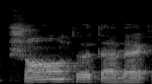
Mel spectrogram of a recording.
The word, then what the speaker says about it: chante avec: Now, here, chante is a verb in the third person of the plural, so that ENT ending is actually just a schwa with a silent T, which means that we can have the liaison after.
